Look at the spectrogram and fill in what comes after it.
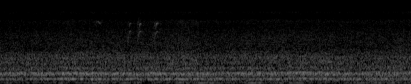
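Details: Many honey bees leaving the hive in the sun on 17 February 2020, after two winter months without flying. An even, unbroken low buzz of many wings fills the whole stretch.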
